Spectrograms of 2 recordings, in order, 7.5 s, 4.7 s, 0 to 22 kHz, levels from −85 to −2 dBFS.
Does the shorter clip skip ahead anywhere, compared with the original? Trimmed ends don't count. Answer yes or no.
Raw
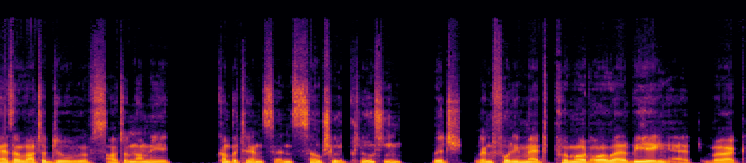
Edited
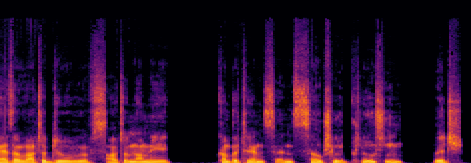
no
